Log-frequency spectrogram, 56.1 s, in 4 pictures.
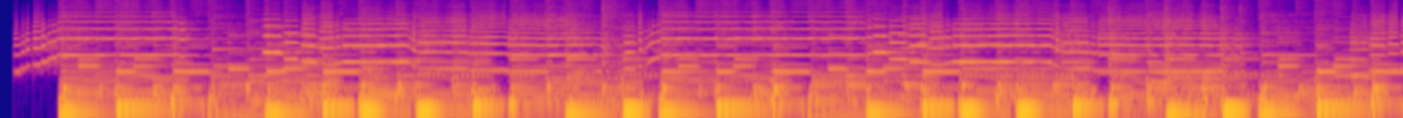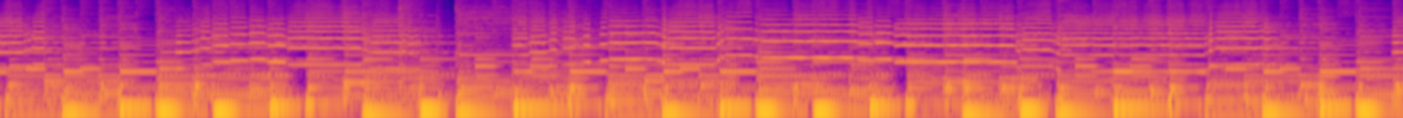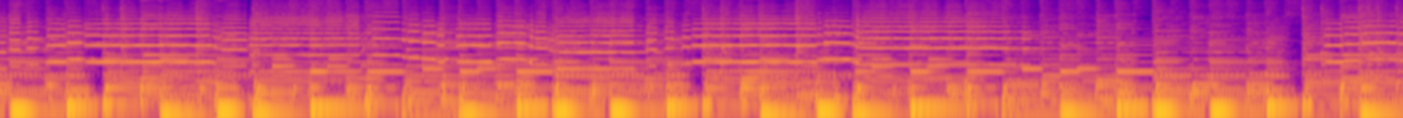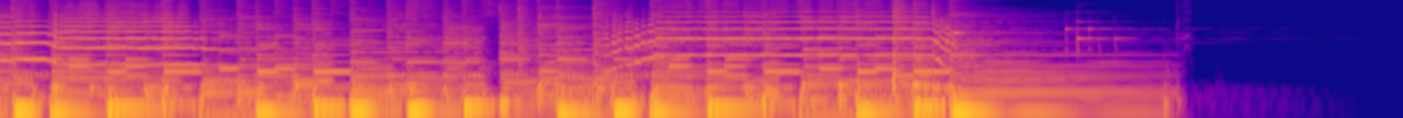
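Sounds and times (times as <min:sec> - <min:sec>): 
easy listening music: 0:00.1 - 0:53.9.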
